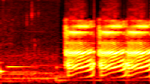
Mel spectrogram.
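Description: A short comic meme sound effect: after a brief lull, about a second in, a loud pitched, musical sound sweeps upward three times in quick succession.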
